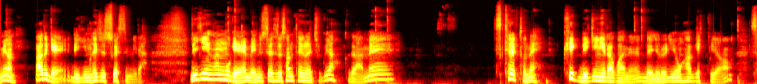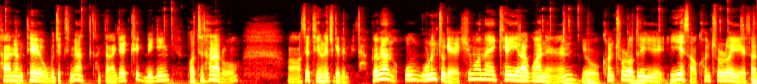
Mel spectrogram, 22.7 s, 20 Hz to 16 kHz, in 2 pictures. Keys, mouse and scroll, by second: 3.4 click, 5.6 click, 9.5 click, 11.1 click, 12.3 click, 13.8 click, 19.5 click, 22.1 click.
